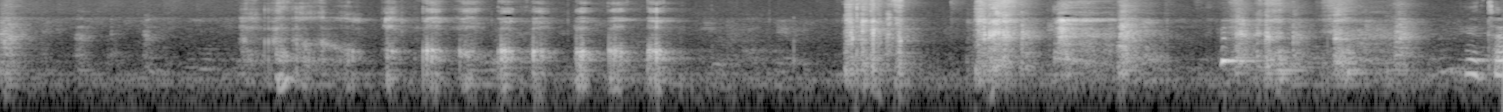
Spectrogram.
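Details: Dog reverse sneezing after an intranasal kennel cough vaccine: bursts of rapid, noisy snorting inhalations.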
